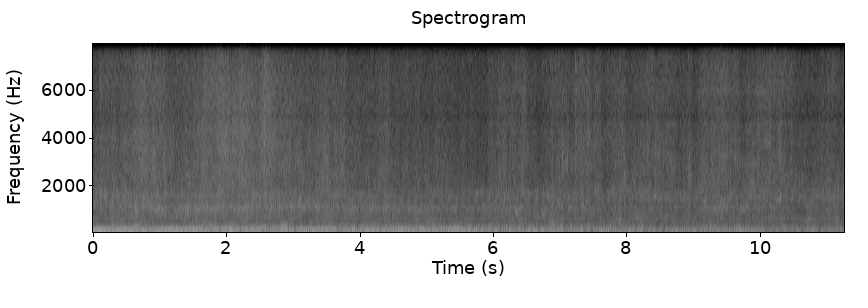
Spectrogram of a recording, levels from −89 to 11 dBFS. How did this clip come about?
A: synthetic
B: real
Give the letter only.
A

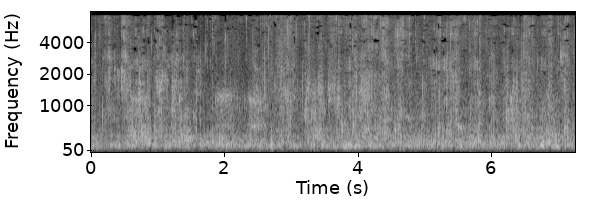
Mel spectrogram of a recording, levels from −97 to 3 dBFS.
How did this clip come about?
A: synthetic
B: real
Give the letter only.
A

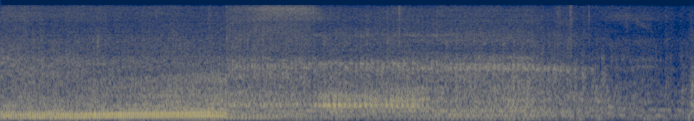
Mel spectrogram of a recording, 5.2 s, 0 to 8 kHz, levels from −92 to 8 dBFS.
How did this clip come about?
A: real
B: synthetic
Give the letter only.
B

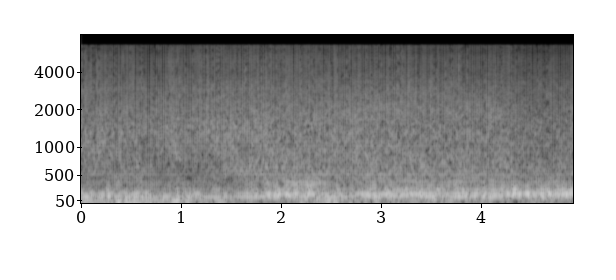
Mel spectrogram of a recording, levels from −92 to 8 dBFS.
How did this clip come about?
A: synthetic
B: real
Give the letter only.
A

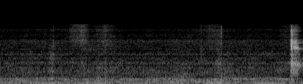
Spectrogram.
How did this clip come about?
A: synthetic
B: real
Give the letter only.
A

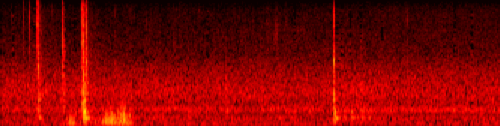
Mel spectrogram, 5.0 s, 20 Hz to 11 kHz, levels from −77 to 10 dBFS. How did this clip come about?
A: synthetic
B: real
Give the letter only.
B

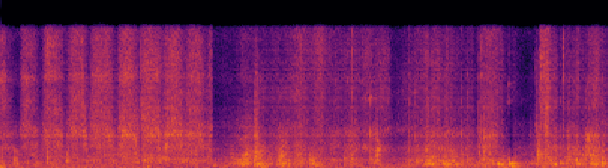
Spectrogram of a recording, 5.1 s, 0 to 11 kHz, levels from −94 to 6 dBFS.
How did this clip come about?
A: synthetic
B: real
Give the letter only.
A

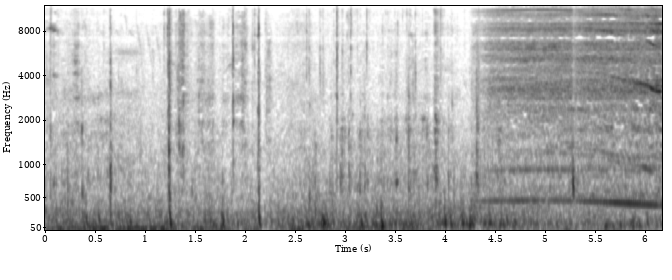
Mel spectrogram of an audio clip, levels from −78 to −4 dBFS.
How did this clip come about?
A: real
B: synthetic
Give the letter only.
A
